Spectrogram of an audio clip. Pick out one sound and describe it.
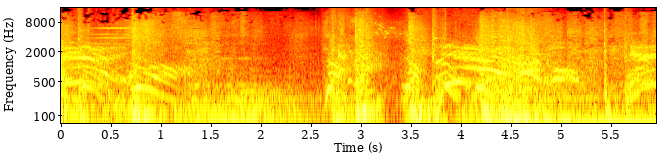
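Blows thud in a close fight.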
